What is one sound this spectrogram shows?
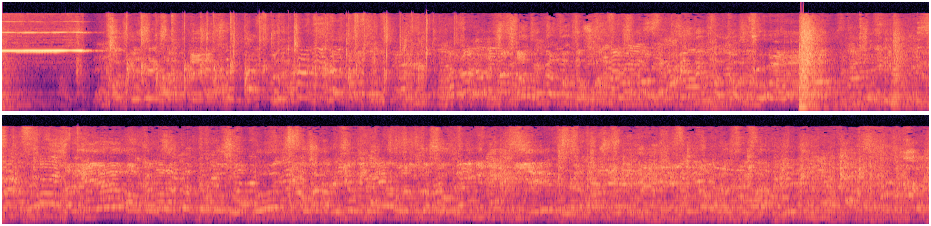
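A crowd of children and adults chatter in an echoing room.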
